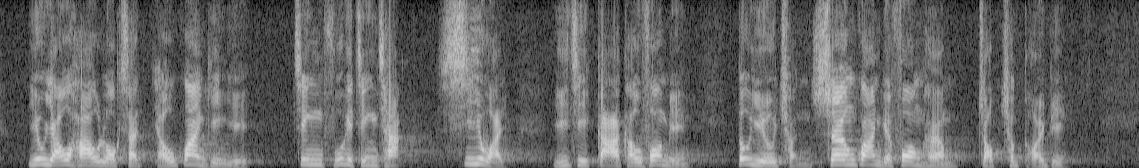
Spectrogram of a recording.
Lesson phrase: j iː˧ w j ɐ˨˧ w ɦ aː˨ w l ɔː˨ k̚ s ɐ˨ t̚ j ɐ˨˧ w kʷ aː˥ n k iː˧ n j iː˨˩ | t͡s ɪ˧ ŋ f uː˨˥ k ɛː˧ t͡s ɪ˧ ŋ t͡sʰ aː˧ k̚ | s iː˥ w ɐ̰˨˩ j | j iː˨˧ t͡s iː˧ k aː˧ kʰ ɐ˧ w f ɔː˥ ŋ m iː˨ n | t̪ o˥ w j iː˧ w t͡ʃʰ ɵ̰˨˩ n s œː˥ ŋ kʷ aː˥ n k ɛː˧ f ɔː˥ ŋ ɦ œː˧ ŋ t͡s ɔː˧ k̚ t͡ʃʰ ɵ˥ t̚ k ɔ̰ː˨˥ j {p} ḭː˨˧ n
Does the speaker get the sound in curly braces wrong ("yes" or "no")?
no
